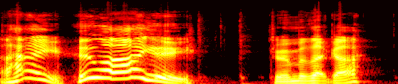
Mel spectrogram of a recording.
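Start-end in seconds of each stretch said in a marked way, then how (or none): 0.0-1.4 very high, very slow, drawn-out yell. Retelling a movie scene with a guy on a motorbike: imitating someone yelling.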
